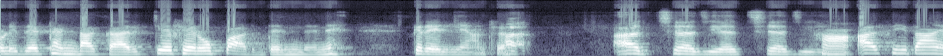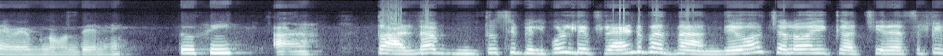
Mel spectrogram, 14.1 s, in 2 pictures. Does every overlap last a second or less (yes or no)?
yes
